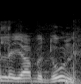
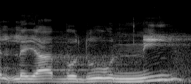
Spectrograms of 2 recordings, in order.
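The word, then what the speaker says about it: ليعبدون: کی توفیق عطا فرمائے۔ نہیں پڑھتے لیعبدون ہیں، لیکن ہے یہ لیعبدونی، اسی لیے نون کے نیچے زیر ہے۔ نہیں یا کو اتنا نہ آپ کھینچیں، چونکہ زیر کا جتنا تلفظ ہے نا اتنا رکھیں۔ لیعبدون چونکہ یہاں وقف ہو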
